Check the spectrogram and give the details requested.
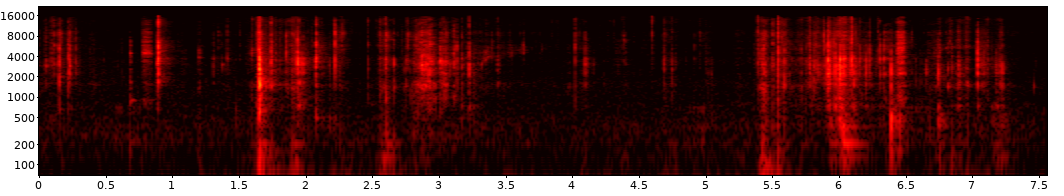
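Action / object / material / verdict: scrape / bar of soap / soap / none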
